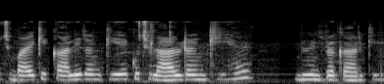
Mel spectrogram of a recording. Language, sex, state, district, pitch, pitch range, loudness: Hindi, female, Uttar Pradesh, Hamirpur, 225 Hz, 210-235 Hz, -16 LUFS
